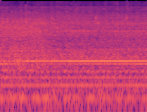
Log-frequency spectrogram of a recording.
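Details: Bryant A/C outdoor unit after a hard start kit freed a locked compressor: constant steady hum with a clean, unchanging pitch and no rattles; compressor and fan running normally, blowing cold.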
